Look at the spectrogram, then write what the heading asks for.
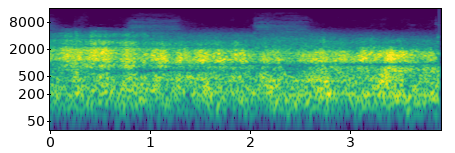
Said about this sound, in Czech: Takže má nějaký dvě stíhačky.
